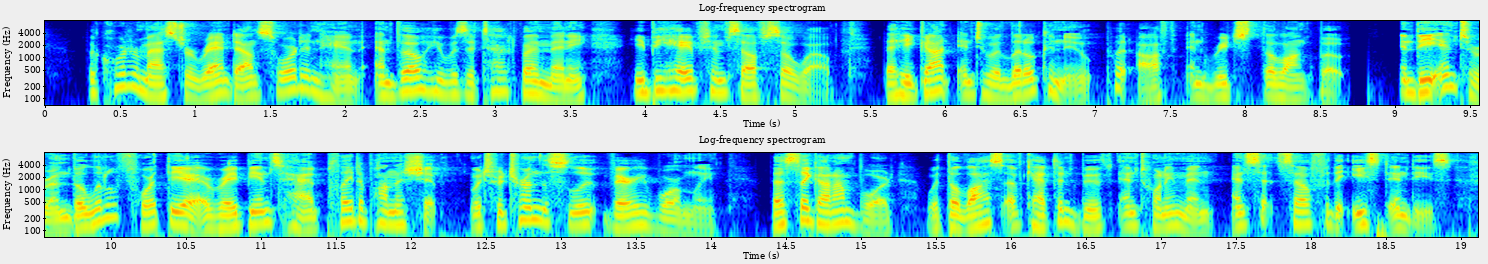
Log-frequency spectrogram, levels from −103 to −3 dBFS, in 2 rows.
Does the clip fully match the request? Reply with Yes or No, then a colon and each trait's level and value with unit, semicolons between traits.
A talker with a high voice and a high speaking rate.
No: low, 135 Hz; fast, 230 wpm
